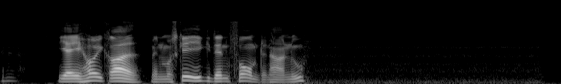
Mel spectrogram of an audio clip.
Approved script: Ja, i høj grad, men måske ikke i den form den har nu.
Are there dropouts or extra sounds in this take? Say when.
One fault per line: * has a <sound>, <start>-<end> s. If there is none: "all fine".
all fine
